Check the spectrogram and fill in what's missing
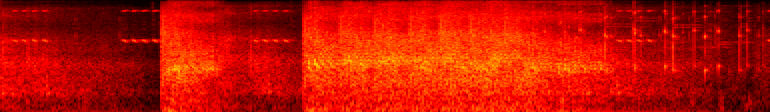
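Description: Loud rapid gunfire in the video game Blood 'n' Bacon, a sustained fusillade of close shots breaking off briefly before resuming and then tapering away.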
